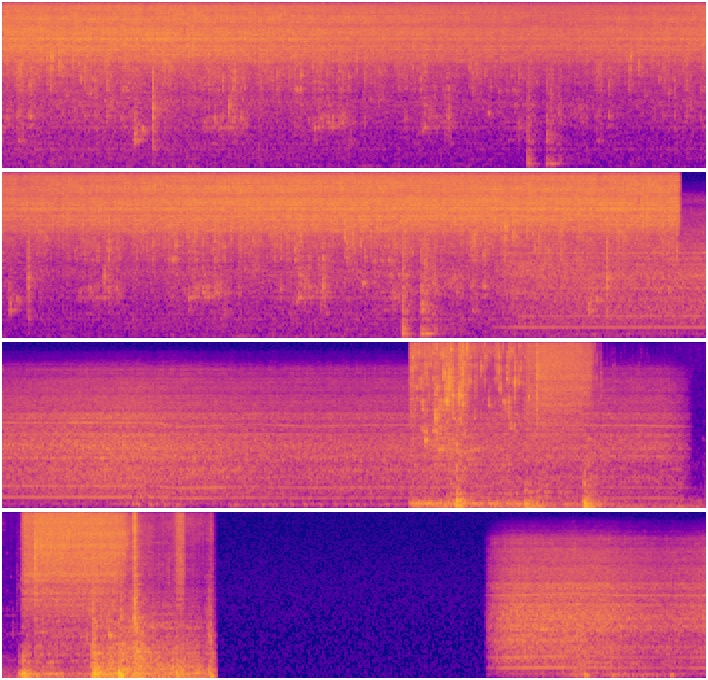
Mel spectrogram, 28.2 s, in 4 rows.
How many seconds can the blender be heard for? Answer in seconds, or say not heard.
11 s.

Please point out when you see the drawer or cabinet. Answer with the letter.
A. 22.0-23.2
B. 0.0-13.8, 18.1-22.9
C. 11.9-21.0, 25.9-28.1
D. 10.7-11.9
A.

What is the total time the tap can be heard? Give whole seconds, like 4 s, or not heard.
19 s.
